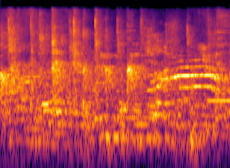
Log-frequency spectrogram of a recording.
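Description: People's voices, with one high, drawn-out vocal sound near the end that rises and then falls in pitch.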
